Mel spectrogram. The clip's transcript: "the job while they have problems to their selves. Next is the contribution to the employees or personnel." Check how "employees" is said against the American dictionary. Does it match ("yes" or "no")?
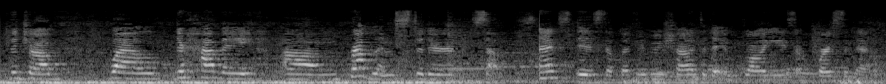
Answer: yes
